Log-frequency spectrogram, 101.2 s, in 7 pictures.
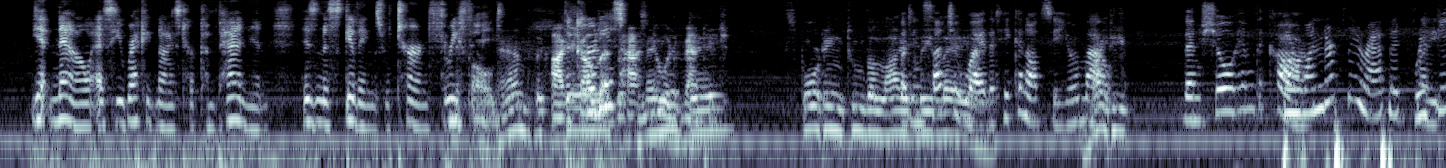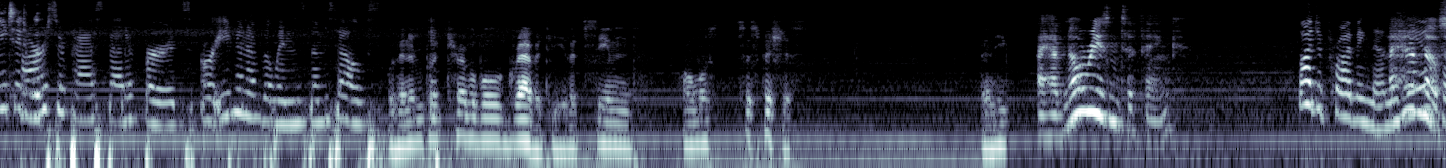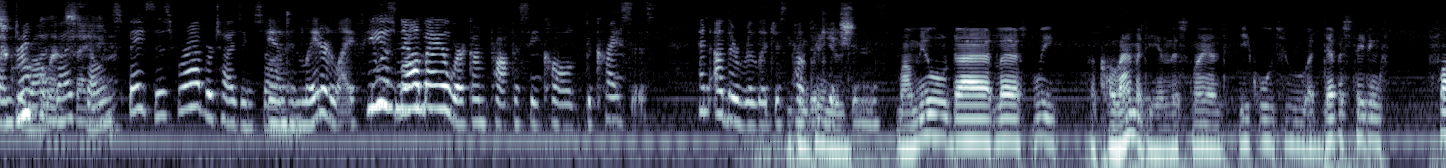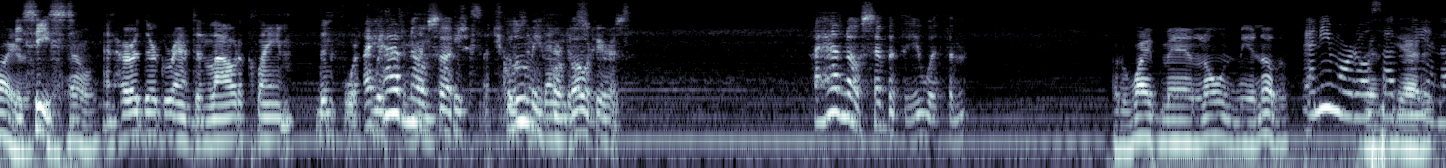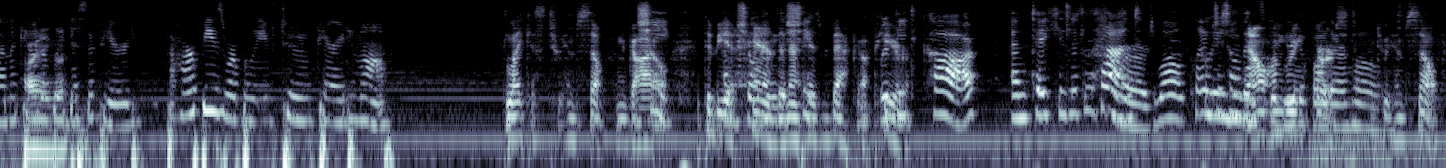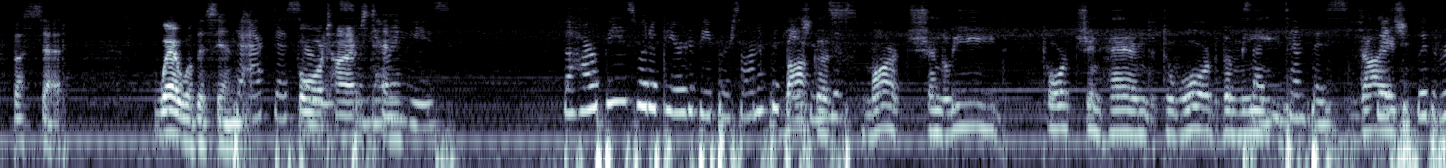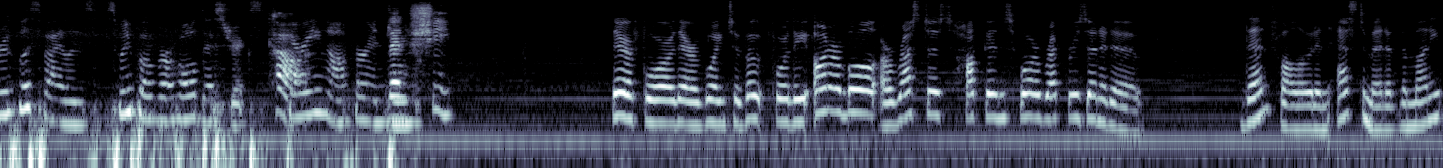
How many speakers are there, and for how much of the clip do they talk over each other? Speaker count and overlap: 9, about 31%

